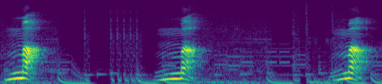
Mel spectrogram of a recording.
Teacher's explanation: the fourth tone is the most fun just imagine slicing that tone downwards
